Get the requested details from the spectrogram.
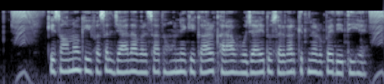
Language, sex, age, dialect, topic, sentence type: Hindi, female, 18-24, Kanauji Braj Bhasha, agriculture, question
